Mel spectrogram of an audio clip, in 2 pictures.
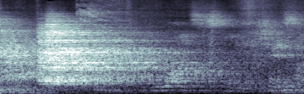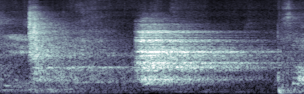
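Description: A man breathing hard in loud, gasping breaths after a maximal bench press, three long swells, with a single short thud near the end.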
